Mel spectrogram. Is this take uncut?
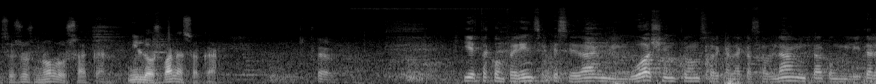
no; 1 cut; at 6.6 s

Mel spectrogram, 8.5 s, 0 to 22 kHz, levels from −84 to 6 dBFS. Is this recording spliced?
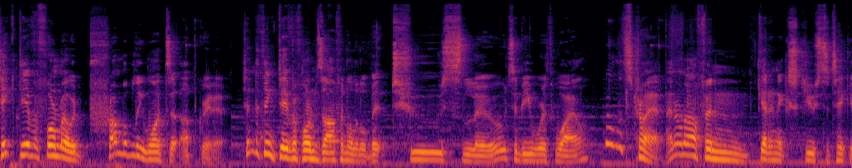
yes; 2 cuts; at 2.2 s, 5.9 s

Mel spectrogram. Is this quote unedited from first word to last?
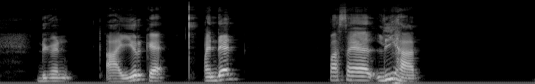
no; 1 cut; at 1.8 s

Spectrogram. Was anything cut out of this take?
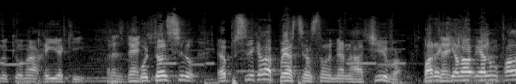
no; 0 cuts

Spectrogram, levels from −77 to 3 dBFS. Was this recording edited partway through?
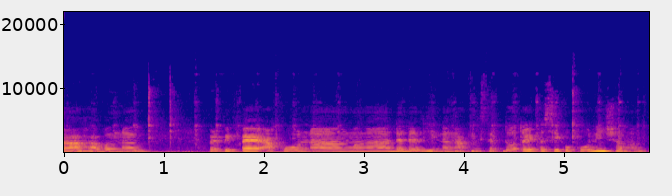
no; 0 cuts

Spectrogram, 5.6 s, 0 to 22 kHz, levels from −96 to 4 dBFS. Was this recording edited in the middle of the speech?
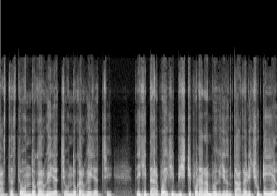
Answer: no; 0 cuts

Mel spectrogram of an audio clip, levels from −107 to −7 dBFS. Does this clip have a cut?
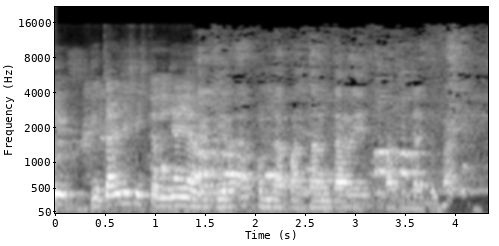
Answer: yes; 1 cut; at 1.5 s

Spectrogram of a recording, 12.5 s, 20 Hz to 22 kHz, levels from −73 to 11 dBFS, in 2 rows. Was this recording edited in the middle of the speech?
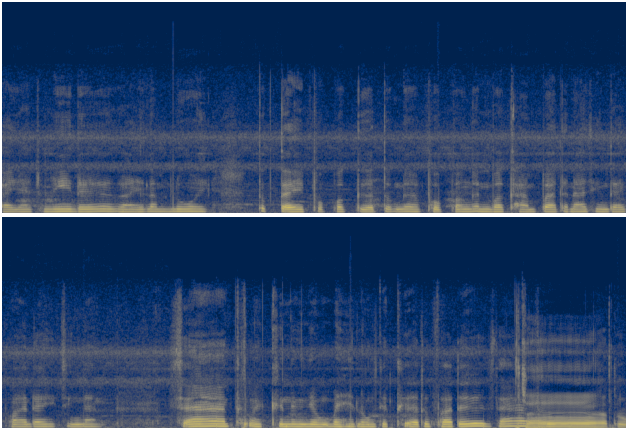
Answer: no; 0 cuts

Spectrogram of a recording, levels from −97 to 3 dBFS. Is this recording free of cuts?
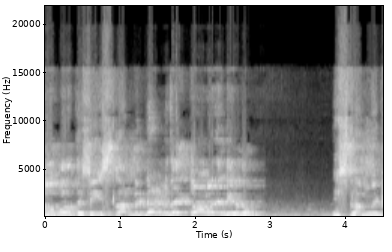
yes; 0 cuts

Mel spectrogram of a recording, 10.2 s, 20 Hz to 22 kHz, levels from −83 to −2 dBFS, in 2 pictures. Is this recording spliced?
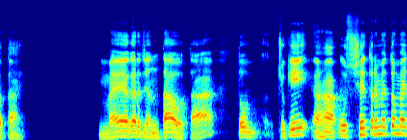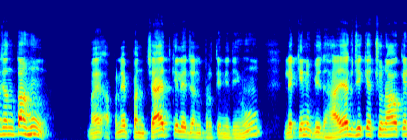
no; 0 cuts

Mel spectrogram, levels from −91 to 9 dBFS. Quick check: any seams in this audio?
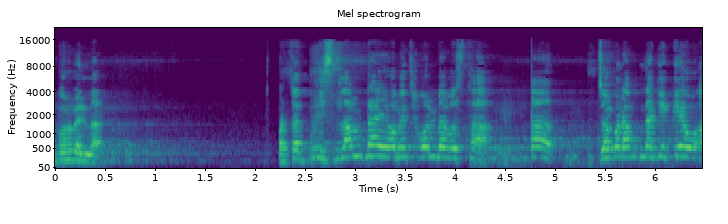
yes; 1 cut; at 4.8 s

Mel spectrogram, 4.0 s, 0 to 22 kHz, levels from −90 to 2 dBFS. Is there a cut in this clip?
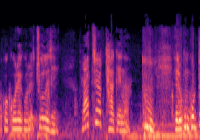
yes; 1 cut; at 2.7 s

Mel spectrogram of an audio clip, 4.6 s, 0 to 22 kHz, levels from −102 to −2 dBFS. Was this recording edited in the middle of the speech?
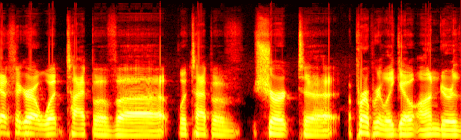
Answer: yes; 1 cut; at 3.4 s

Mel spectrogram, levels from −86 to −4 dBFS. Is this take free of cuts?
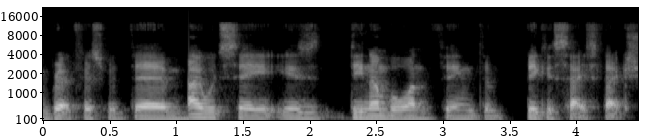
no; 1 cut; at 1.0 s

